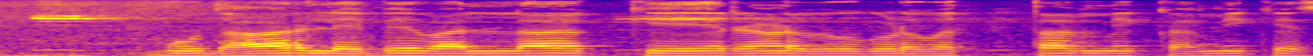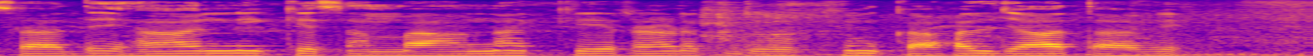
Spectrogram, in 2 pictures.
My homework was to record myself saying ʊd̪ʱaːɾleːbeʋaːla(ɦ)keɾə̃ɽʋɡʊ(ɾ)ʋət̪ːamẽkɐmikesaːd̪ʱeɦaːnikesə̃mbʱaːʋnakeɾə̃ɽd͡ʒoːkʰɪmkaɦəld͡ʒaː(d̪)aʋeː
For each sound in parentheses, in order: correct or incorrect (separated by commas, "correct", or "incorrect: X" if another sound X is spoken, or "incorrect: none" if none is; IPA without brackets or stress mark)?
incorrect: none, incorrect: ɽ, incorrect: t̪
